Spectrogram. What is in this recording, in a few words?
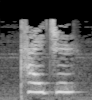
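"开支", Mandarin Chinese; hsk; chinese-flashcards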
